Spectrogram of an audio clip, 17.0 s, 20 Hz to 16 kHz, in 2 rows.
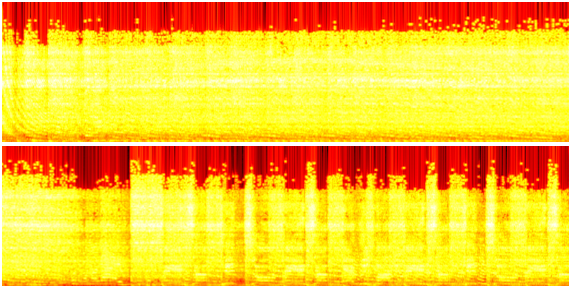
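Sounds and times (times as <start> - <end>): electronic dance music: 0.0 - 17.0.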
